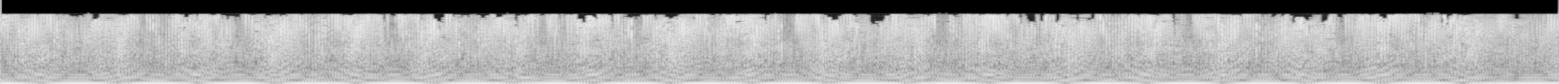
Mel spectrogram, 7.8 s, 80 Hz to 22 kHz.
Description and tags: ABRSV RCS 020
Driven reece bass, recorded in C, cycled (with loop points)
harsh, bass, drum-n-bass, driven, heavy, reece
